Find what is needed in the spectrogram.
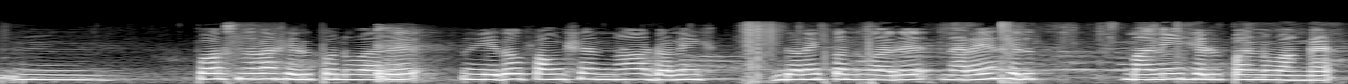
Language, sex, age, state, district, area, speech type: Tamil, female, 18-30, Tamil Nadu, Namakkal, rural, spontaneous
